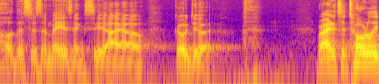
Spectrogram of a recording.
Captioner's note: chuckles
